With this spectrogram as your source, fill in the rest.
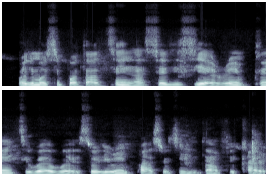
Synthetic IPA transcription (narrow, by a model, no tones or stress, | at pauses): b̥ɔimostĩmpɔtãntθĩŋãnseðisjiəɹẽnpʰlɛ̃ntʰiwɛlwɛlsodiɹẽnpʰaswitĩndidãʊ̃nfikʰaɹḭ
